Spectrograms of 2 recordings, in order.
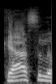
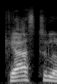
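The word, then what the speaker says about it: castle: எ பிக் சன் கேசில். ஒரு பெரிய மணல் கோட்டையைசி எஸ்டி எல் இது வந்து கேசில் அப்படின்னுதான் உச்சரிக்கணும். கேஸ்டில் அப்படின்னு உச்சரிக்காதீங்க சரிங்களாவி பிilட் பிக் சன் கேசில் அப்படின்னா நாங்கள் ஒரு பெரிய மணல் கோட்டையை கட்டினோம்.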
